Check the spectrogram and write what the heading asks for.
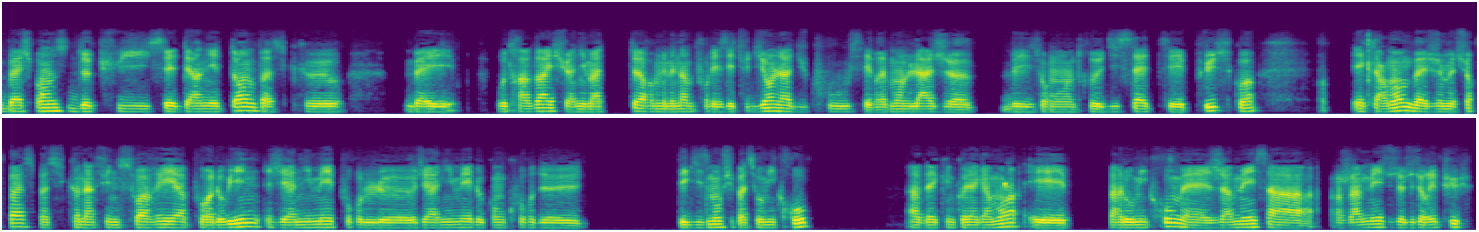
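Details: Young adult man speaking French; stuttering.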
